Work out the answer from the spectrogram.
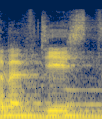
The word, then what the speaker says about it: Baptiste: C'est bien Baptiste. On prononce pas le thé.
